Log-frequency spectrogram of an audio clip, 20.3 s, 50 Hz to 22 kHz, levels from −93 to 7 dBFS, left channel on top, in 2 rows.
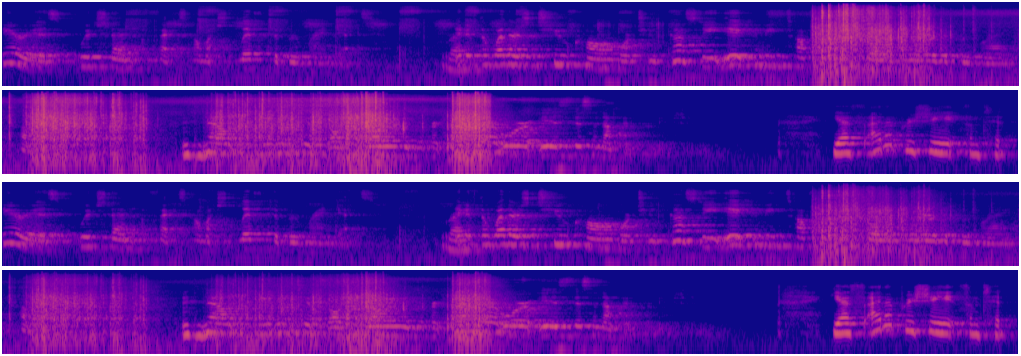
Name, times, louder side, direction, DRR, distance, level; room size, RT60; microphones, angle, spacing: voice 1, 0.0-3.5 4.5-11.0 12.2-17.2, equal, ahead, 1 dB, 3.4 m, -55 dB
sound 1, 0.9-16.4, left 11 dB, 75° left, 1.3 m, -63 dB
sound 2, 8.1-9.9 10.2-11.6 12.2-15.1, left 9 dB, 35° left, 0.7 m, -41 dB
voice 2, 17.9-20.2, right 2 dB, 85° right, 13 dB, 1.0 m, -50 dB
21.0 x 15.0 x 8.7 m, 1.2 s
head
